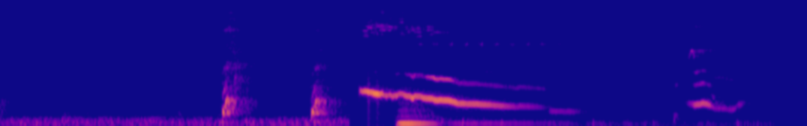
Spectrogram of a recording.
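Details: Pomeranian named Chuck: two quick soft barks over a low hum, then a clear high whine that slides steadily downward for over a second, and a final short high yelp.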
